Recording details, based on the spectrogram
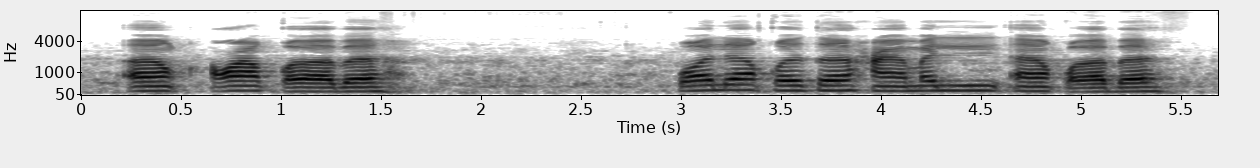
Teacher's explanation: आइन को वस्ते हलक से अदा किया और क़ाफ़ जो है इसको ज़ुबान की जड़ ऊपर के तालु के साथ लगाकर, नरम तालु के साथ लगाकर हमने क़ाफ़ को अदा किया।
